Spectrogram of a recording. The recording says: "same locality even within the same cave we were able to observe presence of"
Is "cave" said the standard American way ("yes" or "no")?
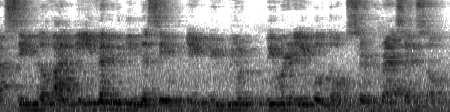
no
